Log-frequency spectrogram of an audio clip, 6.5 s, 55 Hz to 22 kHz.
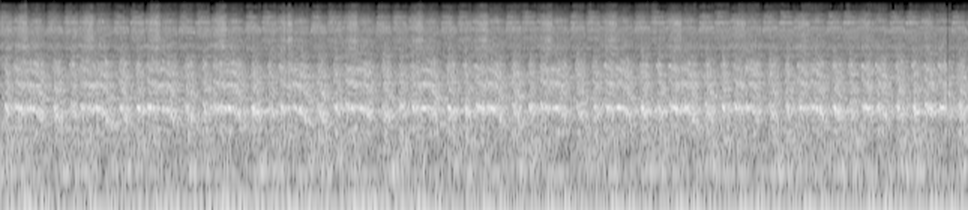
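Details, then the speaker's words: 1986 Honda Goldwing GL1200: steady starter churn, never fires. Cranking no-start because the rear cylinders have no spark. "that was loud well guys it doesn't start don't tell the guy at the beginning of the video that it doesn't start"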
